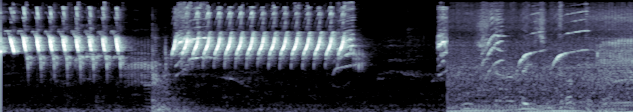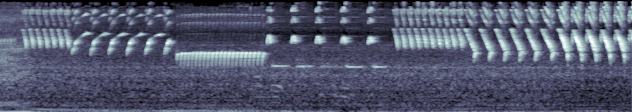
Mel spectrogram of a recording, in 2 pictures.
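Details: Canary trilling in rapid high rolls, broken by a pause and a stretch of louder low background noise, then resuming with short trills and a held whistled note.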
